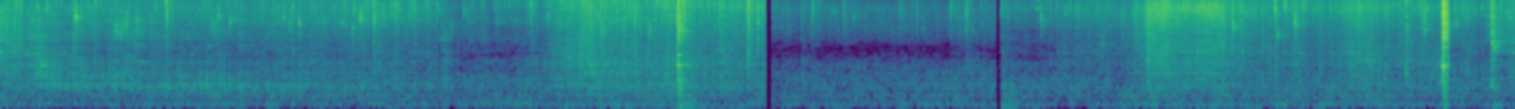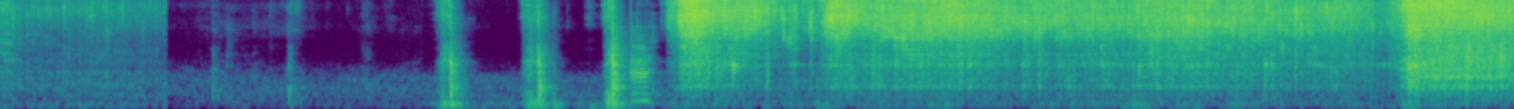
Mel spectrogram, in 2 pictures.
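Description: Beaten egg frying in oil in a stainless steel wok, with a metal spatula scraping and tapping the pan now and then. About twenty seconds in come a few short knocks, then a loud, steady sizzle as leafy greens go into the hot wok.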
